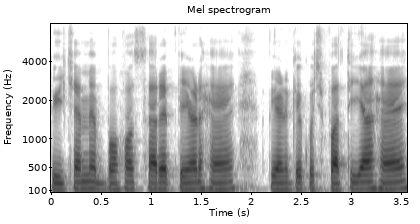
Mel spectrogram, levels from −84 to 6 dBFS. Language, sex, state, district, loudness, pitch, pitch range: Hindi, male, Jharkhand, Garhwa, -18 LUFS, 115 Hz, 115-120 Hz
